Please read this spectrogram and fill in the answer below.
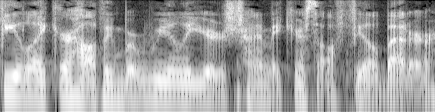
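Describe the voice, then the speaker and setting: A woman speaks with a Midwestern accent in a very deep, low pitch. Her intonation is monotone and flat. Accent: American Midwest. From Philippines, raised in Wisconsin. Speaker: novelist. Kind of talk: interview.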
